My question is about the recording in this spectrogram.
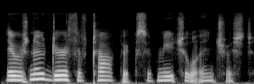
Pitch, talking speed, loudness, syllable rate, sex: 185 Hz, 210 wpm, -16 LUFS, 5.8 syllables/s, female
